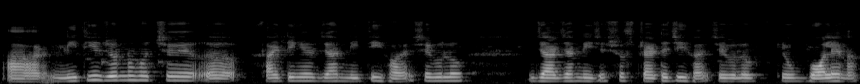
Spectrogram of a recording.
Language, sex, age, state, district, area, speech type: Bengali, male, 18-30, West Bengal, Darjeeling, urban, spontaneous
